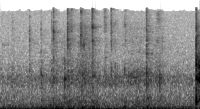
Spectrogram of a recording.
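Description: Typing on a computer keyboard: a quick, uneven run of light key clicks as a line of text is entered.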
